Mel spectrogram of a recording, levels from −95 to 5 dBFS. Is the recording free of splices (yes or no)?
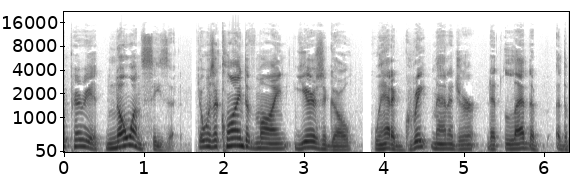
no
